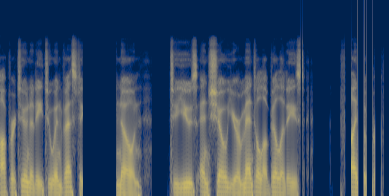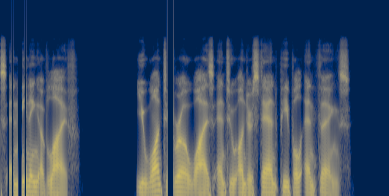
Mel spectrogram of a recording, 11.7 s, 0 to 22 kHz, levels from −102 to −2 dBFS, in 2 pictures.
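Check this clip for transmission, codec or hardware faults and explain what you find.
Digital broadcast dropouts occur three times, at 1.24 to 1.75 s, in scattered holes from 4.50 to 6.23 s, and briefly at 8.34 s. The receiver lost valid frames and muted until clean data returned. The sound cuts abruptly to silence and then resumes further on. The first gap lasts about half a second. The middle stretch loses 1.12 s in total across 1.73 s, with no single hole longer than 0.26 s. The last gap is about 0.1 s. A waveform shows flat-line gaps with sharp edges, and a spectrogram shows blank vertical bands across all frequencies.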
